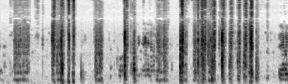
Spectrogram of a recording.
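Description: Dark upholstery material being handled and dragged across a sewing-machine table, giving irregular crackles, scrapes and sharp clicks.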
